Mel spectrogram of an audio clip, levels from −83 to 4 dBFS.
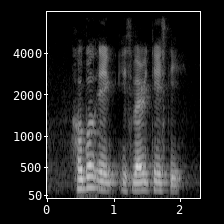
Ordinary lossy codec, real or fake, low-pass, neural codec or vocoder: Opus, 24 kbps; real; 7.2 kHz; none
